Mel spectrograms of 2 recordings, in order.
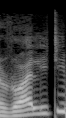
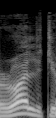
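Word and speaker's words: royalty: রাজকীয় ব্যক্তিবর্গ মানে রয়্যালিটি মানে হচ্ছে রাজকীয় ব্যক্তিবর্গ, যারা একটু ধনিক শ্রেণী, এলিট শ্রেণীর মানুষজন, তাদেরকে আমরা রয়্যালিটি বলতে পারি। রয়্যালটি, উচ্চারণটা রয়্যালটি।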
